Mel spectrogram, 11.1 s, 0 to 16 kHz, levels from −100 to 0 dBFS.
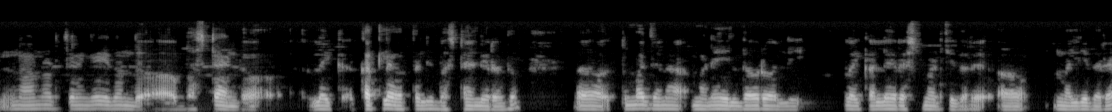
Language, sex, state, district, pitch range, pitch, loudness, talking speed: Kannada, male, Karnataka, Mysore, 110-125 Hz, 115 Hz, -33 LUFS, 135 wpm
